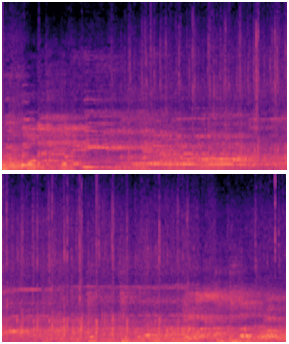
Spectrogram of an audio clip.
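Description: Steady audience clapping fills a drug-abuse awareness seminar hall at STIS Al Wafa, loud and continuous throughout, mixed with crowd noise and background voices.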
